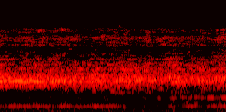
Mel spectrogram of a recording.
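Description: Soft background music in a pause between spoken phrases: a held low note with a steady hiss, the note dropping out briefly about one and a half seconds in.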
